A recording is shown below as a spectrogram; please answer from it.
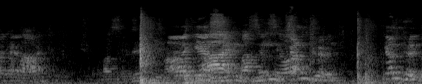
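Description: Shouting voices, with a sharp impact about a second and a half in and a smaller one near the end: strikes landing between two MMA fighters.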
